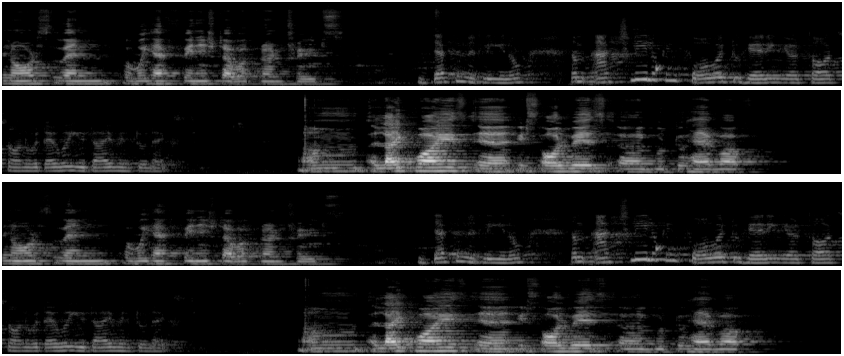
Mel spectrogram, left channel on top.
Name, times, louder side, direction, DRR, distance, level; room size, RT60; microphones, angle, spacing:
voice 1, 0.0-3.2 11.4-15.9, left 3 dB, 60° left, 1.8 m, -27 dB
voice 2, 4.2-10.3, equal, 15° left, 1.5 m, -38 dB
29.5 x 23.0 x 4.2 m
head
